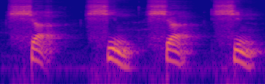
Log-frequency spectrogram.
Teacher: kalau syin itu tengah-tengah lidah bertemu atau menempel dengan langit-langit mulut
